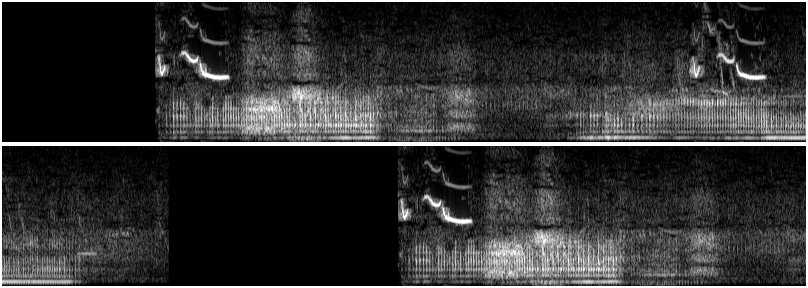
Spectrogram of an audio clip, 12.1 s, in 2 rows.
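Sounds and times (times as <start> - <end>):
buffalo bellowing: 1.2 - 6.8.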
